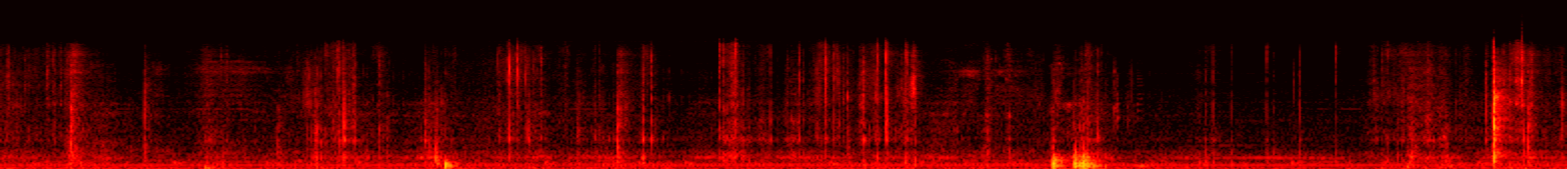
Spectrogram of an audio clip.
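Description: Plastic card sleeves and top loaders rustling and crinkling as trading cards are slid into them by gloved hands, with scattered light clicks. A couple of dull thumps come near the middle and a sharp knock near the end.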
